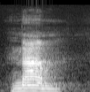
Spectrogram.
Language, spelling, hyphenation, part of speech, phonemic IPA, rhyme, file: Dutch, naam, naam, noun, /naːm/, -aːm, Nl-naam.ogg
- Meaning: 1. name 2. reputation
